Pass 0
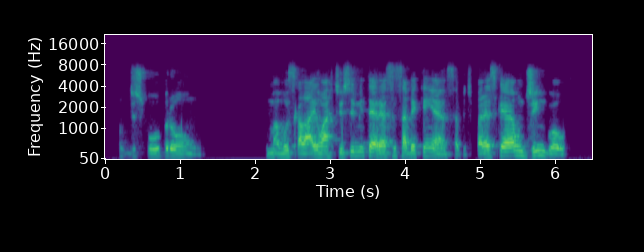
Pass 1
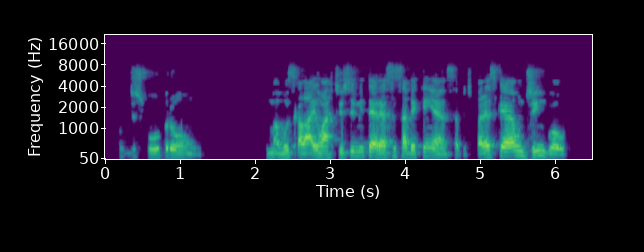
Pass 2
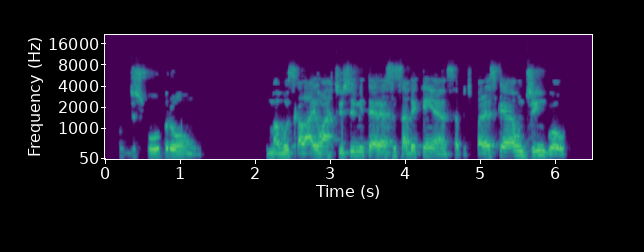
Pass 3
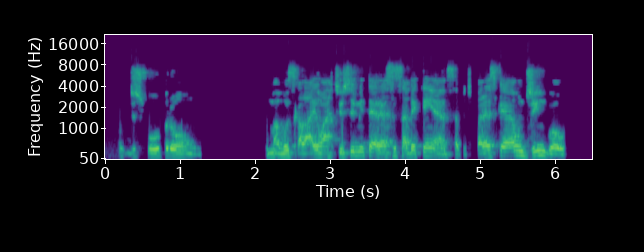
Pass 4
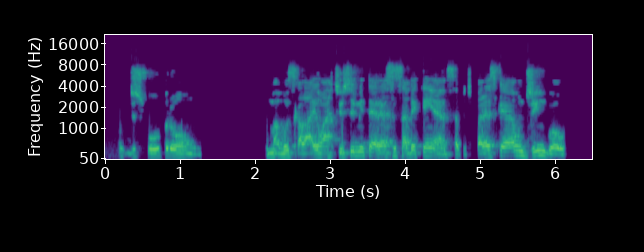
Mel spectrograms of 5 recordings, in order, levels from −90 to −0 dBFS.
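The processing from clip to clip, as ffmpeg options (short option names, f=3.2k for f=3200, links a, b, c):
-filter_complex "[0:a]aemphasis=mode=production:type=50fm,afftdn=nr=23:nf=-48,acrossover=split=2700[a][b];[b]acompressor=threshold=-42dB:ratio=4:attack=1:release=60[c];[a][c]amix=inputs=2:normalize=0,volume=3.5dB"
-af "highshelf=f=2.1k:g=8,alimiter=limit=-17dB:level=0:latency=1:release=15"
-filter_complex "[0:a]anlmdn=0.00631,acrossover=split=110|620|1900[a][b][c][d];[b]acompressor=mode=upward:threshold=-33dB:ratio=2.5[e];[c]tremolo=f=76:d=0.947[f];[a][e][f][d]amix=inputs=4:normalize=0,volume=3dB"
-af "alimiter=limit=-17.5dB:level=0:latency=1:release=175" -ar 44100 -c:a libmp3lame -b:a 112k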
